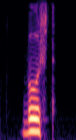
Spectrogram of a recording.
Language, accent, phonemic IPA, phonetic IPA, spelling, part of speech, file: Armenian, Eastern Armenian, /buʃt/, [buʃt], բուշտ, noun, Hy-բուշտ.ogg
- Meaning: 1. urinary bladder 2. abscess, swelling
